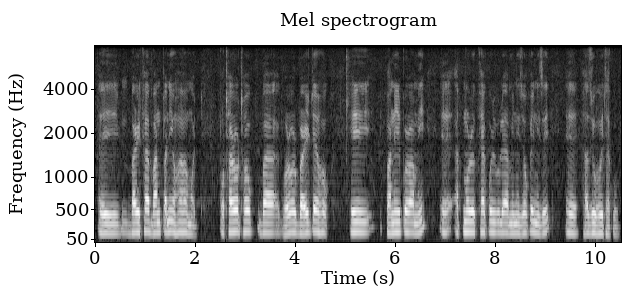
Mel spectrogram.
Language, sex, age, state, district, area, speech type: Assamese, male, 60+, Assam, Dibrugarh, rural, spontaneous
